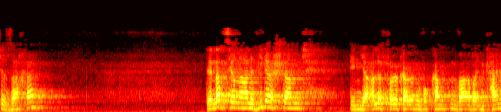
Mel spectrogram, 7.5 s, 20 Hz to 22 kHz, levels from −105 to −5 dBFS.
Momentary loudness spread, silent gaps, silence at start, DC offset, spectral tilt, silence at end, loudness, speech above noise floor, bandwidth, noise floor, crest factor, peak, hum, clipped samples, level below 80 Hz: 15 LU; none; 0 s; under 0.1%; -6.5 dB/octave; 0 s; -25 LUFS; 37 dB; 7.6 kHz; -62 dBFS; 20 dB; -8 dBFS; none; under 0.1%; -64 dBFS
